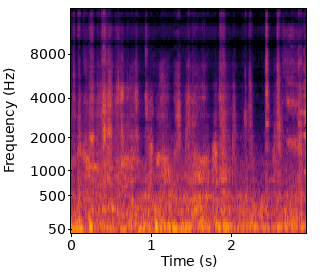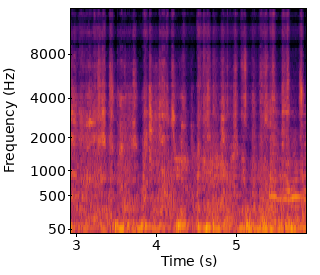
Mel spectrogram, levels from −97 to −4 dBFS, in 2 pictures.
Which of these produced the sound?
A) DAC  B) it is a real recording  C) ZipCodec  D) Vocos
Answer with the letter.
A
